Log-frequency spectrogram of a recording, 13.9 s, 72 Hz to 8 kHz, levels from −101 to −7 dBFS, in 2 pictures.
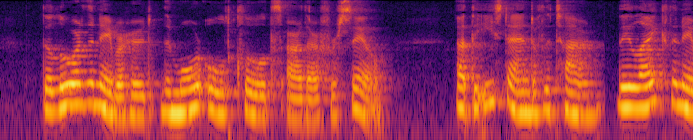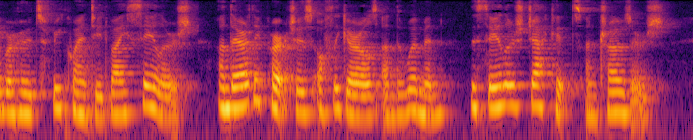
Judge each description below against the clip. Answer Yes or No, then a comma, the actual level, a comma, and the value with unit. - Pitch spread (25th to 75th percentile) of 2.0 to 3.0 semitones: No, average, 4.2 semitones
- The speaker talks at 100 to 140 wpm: No, average, 175 wpm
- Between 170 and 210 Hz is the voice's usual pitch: Yes, medium, 185 Hz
